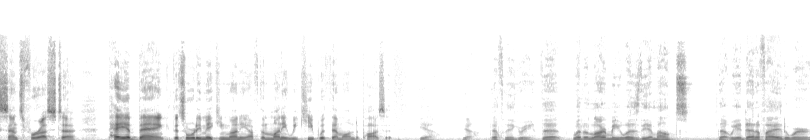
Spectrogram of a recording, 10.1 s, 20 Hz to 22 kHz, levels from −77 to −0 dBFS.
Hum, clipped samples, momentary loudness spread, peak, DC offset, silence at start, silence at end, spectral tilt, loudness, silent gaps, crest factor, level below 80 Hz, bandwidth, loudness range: none; under 0.1%; 21 LU; -12 dBFS; under 0.1%; 0 s; 0 s; -3.5 dB/octave; -37 LUFS; none; 26 dB; -78 dBFS; 16.5 kHz; 10 LU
